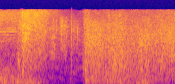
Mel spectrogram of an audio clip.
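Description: Movie sound-effect explosion: a brief rush of noise, a short dip, then about a second in a sudden loud crash that carries on as a noisy rumble of fire and debris.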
